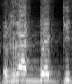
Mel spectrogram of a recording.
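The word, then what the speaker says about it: Hradecky: Lucas Radecki, ou après gagner un H devant RA, mais il pas prononcé vraiment, c'est ça fait que nous dit Radecki tout simplement, mais soit écrit non,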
